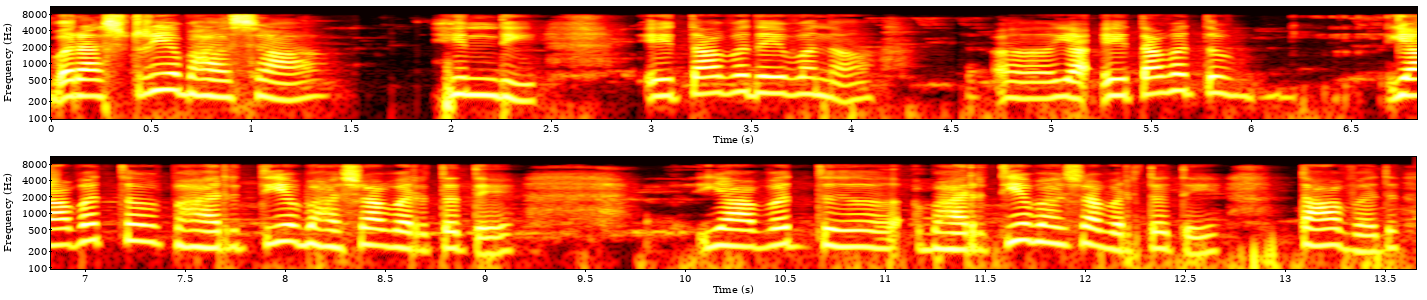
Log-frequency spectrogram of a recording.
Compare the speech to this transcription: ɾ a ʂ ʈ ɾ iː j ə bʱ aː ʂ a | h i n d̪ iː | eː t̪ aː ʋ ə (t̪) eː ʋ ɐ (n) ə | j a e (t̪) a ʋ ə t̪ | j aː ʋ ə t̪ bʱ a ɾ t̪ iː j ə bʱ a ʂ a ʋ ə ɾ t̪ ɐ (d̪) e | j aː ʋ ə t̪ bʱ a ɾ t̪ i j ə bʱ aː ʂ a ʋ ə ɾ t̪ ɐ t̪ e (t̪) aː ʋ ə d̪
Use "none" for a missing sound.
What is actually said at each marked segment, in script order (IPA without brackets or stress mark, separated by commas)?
d̪, n, t̪, t̪, t̪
